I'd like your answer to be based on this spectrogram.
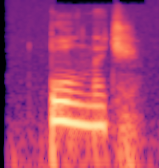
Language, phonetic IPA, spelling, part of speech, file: Russian, [ˈpoɫnət͡ɕ], полночь, noun, Ru-полночь.ogg
- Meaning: 1. midnight 2. north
